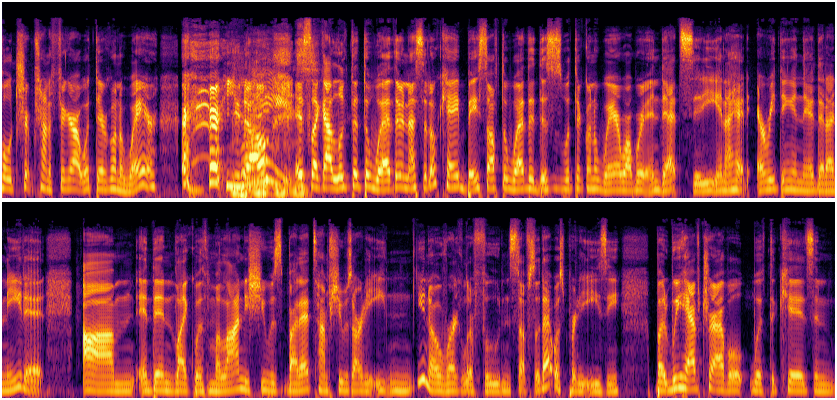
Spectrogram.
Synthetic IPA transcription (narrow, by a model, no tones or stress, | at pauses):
oʊlˠtʰɹ̥ɪp̚tʰɹ̥aɪ̃ŋtʰɨfɪɡjə˞aʊt̚wʌt̪̚ðə˞ɡõnəwɛɹ | jɨnoʊɨtslaɪkaɪlʊk̚tɨt̪̚ðəwɛðə˞ɨ̃naɪsɛɾoʊkʰeɪbeɪstɔfðəwɛðə˞ðɪsəzwʌt̪̚ðə˞ɡʌ̃nəwɛɹwaɪlˠwɪɹɨ̰̃nðɨ̰tsɪɾiɨ̰̃ñaɪɨɾɛvɹiθɪ̃ŋɨ̃nðə˞ðɨɾaɪniɾɪ̰d̥̚ʔʌ̃mɨ̰̃nðɨ̃nlaɪkwɨðməlɑniʃiwʌzbaɪðɨtʰãɪ̃mʃiwʌzl̩ˠɹɛɾḭʔiɾɪ̃ŋjɨnoʊɹɛɡjl̩ˠə̰˞fuɾn̩stʌ̰fsoʊðɨʔ̚wʌz̥pʰɹ̥ɪɾḭʔizi | b̥ʌt̚wiɨv̥tʰɹ̥ævl̩ˠdwɪðɨkʰɪdz̥ɨ̃n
